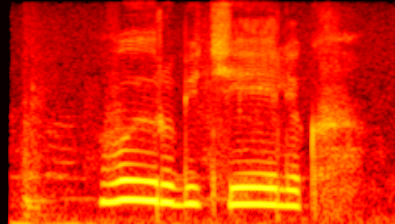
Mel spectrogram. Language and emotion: Russian, sad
